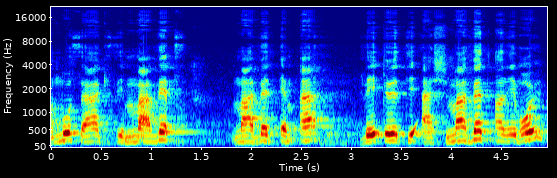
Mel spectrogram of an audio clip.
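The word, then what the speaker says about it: מָוֶת: La mort en hébreu, il sorti dans le mot ça qui c'est mavet.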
